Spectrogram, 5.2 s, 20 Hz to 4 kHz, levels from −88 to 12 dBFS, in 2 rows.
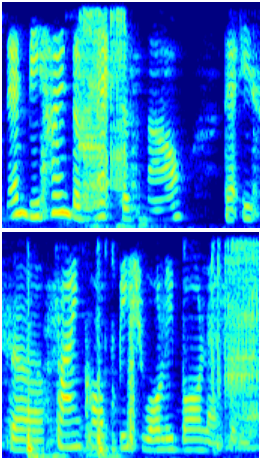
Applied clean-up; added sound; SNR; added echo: classical method WPE with log-MMSE.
